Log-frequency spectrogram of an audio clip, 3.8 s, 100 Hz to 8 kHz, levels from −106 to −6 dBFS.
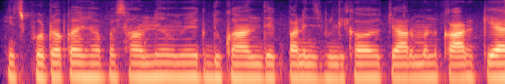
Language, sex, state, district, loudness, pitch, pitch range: Hindi, male, Maharashtra, Washim, -20 LUFS, 145 Hz, 145-150 Hz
